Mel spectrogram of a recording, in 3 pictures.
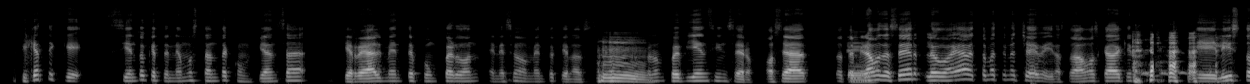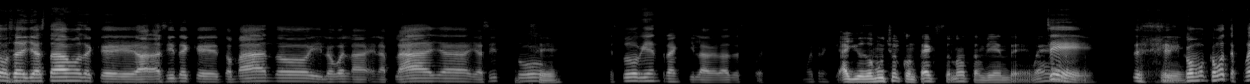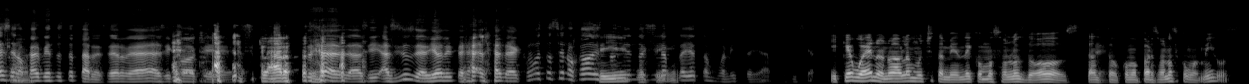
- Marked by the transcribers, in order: chuckle; chuckle; laugh; laughing while speaking: "Claro"; laughing while speaking: "así, así sucedió"
- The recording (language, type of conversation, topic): Spanish, podcast, ¿Cómo manejas un conflicto con un amigo cercano?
